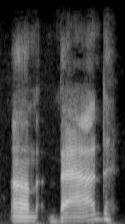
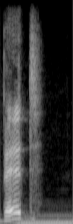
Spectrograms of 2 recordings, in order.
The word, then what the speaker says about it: bad: Next is bad, the bad news. Instead of bed, okay, this is an ah sound, the bad news.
